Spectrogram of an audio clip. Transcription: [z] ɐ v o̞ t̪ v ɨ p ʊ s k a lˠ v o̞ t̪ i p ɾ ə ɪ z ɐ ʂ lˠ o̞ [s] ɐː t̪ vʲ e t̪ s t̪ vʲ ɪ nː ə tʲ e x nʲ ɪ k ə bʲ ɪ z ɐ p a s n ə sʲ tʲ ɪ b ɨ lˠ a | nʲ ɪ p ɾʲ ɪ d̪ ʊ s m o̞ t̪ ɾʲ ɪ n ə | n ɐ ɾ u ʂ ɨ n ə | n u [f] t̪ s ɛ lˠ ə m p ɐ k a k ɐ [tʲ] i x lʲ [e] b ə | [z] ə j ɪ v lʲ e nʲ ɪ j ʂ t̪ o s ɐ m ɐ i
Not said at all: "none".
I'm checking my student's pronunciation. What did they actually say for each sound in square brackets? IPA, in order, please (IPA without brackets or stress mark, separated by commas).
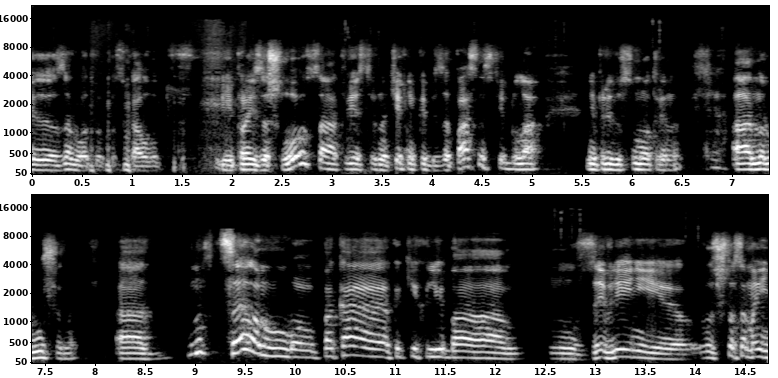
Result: z, s, f, kʲ, i, z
